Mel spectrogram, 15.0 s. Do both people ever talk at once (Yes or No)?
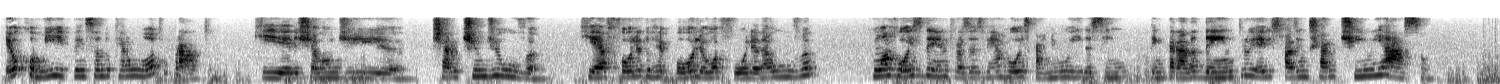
No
